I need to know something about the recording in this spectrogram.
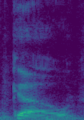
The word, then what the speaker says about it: Gault: gerald francis go now it looks like Gault GA ult pronounced to go and Gerald Francis go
